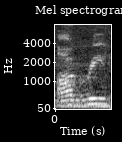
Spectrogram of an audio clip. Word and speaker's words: Augury: I believe it is pronounced augury, but yes.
